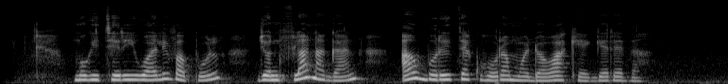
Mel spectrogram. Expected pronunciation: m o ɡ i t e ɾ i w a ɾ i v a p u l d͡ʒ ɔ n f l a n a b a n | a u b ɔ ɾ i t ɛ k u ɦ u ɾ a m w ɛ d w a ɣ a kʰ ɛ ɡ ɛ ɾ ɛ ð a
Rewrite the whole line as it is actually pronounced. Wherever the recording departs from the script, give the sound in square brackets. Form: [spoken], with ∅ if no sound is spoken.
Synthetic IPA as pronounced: m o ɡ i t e ɾ i w a [l] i v a p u l d͡ʒ ɔ n f l a n a [ɡ] a n | a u b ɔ ɾ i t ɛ k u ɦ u ɾ a m w ɛ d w a [w] a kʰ ɛ ɡ ɛ ɾ ɛ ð a

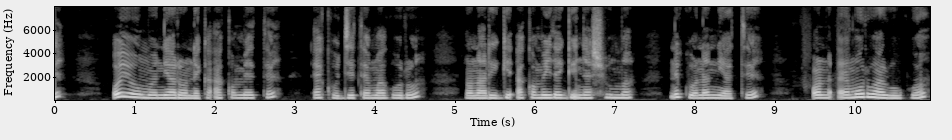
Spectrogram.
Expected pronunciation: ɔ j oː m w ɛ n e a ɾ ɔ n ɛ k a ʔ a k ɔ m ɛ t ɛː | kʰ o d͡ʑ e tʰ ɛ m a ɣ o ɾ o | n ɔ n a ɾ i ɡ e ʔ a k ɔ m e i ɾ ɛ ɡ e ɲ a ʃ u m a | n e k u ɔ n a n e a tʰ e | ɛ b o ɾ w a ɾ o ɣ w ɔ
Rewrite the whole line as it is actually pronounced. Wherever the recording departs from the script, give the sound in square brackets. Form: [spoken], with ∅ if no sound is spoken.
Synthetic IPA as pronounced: [o] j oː m w ɛ n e a ɾ ɔ n ɛ k a ʔ a k ɔ m ɛ t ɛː | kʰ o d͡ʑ e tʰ ɛ m a ɣ o ɾ o | n ɔ n a ɾ i ɡ e ʔ a k ɔ m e i ɾ ɛ ɡ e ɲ a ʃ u m a | n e k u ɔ n a n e a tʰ e | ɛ [m] o ɾ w a ɾ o ɣ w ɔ

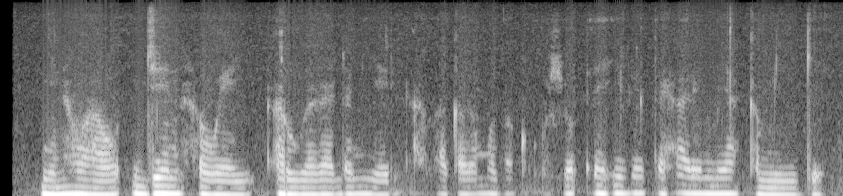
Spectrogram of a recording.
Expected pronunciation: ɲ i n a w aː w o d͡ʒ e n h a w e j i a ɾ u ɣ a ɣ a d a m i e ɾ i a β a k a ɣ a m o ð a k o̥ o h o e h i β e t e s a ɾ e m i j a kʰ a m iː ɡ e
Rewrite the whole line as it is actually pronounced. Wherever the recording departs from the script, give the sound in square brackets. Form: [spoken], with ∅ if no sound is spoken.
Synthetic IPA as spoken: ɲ i n a w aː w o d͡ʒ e n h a w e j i a ɾ u ɣ a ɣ a d a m i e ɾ i a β a k a ɣ a m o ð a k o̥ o [ʃ] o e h i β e t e [h] a ɾ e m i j a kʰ a m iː ɡ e

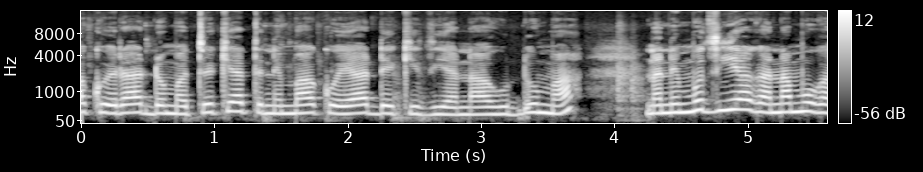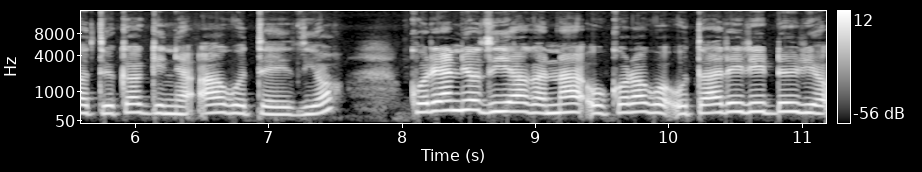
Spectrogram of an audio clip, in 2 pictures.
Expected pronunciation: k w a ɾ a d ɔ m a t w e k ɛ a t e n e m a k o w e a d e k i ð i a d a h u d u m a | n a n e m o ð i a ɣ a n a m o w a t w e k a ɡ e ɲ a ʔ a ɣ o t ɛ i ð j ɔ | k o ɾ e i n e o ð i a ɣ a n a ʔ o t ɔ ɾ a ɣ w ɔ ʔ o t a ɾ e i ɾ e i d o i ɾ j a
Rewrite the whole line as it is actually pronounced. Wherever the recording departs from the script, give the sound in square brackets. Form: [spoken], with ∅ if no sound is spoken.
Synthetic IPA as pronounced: k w [e] ɾ a d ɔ m a t w e k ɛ a t e n e m a k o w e a d e k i ð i a [n] a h u d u m a | n a n e m o ð i a ɣ a n a m o [ɣ] a t w e k a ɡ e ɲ a ʔ a ɣ o t ɛ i ð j ɔ | k o ɾ e [a] n e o ð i a ɣ a n a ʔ o [k] ɔ ɾ a ɣ w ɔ ʔ o t a ɾ e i ɾ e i d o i ɾ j a

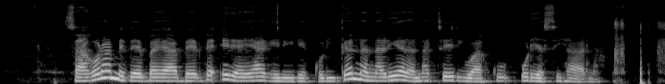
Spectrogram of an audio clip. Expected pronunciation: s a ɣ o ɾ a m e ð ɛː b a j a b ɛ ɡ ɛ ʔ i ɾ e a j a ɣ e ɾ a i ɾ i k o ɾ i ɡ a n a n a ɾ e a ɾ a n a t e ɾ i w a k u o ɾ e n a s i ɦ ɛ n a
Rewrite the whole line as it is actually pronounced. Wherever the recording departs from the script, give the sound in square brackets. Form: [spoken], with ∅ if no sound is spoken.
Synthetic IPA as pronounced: s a ɣ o ɾ a m e ð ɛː b a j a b ɛ [b] ɛ ʔ [e] ɾ e a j a ɣ e ɾ [e] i ɾ [ɛ] k o ɾ i ɡ a n a n a ɾ e a ɾ a n a t e ɾ i w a k u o ɾ e [∅] a s i ɦ [a] n a

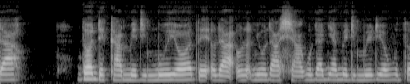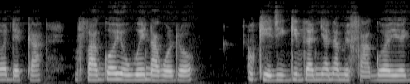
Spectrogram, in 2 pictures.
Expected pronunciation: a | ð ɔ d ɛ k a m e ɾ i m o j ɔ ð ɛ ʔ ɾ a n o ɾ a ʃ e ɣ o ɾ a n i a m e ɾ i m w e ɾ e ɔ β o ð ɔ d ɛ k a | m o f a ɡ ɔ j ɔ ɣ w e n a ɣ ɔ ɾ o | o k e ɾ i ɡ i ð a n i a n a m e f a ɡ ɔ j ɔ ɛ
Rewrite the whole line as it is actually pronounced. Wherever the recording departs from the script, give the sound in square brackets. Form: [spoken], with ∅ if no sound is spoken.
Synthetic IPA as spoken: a | ð ɔ d ɛ k a m e ɾ i m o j ɔ ð ɛ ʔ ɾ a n o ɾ a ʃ [a] ɣ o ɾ a n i a m e ɾ i m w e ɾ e ɔ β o ð ɔ d ɛ k a | m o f a ɡ ɔ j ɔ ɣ w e n a ɣ ɔ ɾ [ɔ] | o k e ɾ i ɡ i ð a n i a n a m e f a ɡ ɔ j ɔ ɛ

